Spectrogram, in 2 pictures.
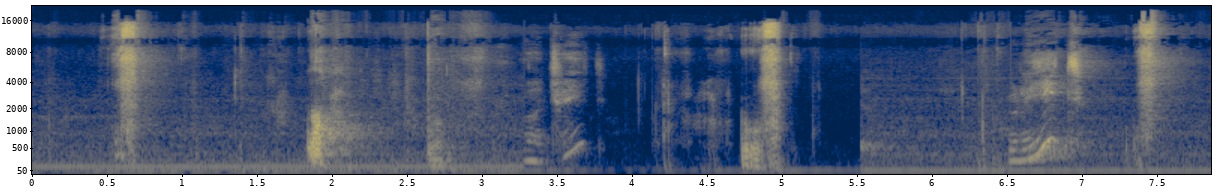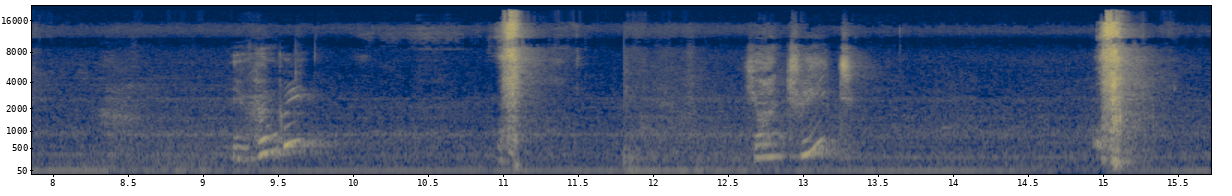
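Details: Small dog, said to communicate by sneezing, responding while offered treats: about eight short, sharp sneezes with a few soft whines between; repeated sneezing.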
